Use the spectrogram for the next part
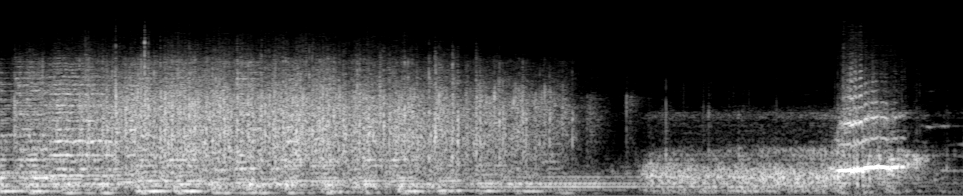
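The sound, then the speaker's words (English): Music gives way to a steady engine rumble as Fibber McGee and Molly's car pulls up to the entrance of Idlewild Farm, ending in a loud, shrill squeal of brakes lasting about a second. “You gotta get them brakes fixed.”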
